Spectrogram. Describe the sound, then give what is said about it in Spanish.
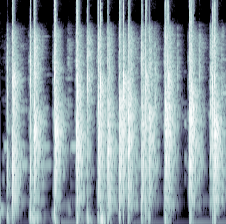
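Sharp, loud hand claps from a studio audience, many crisp separate strikes in a brisk, slightly uneven rhythm with short gaps between them. “Aplausos.”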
